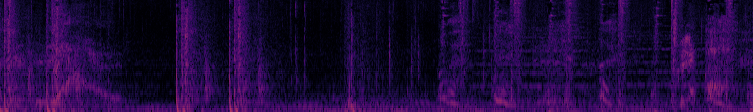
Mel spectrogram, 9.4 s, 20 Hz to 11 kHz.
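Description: Gunshots from a handgun at zombies in Resident Evil 2 Remake, several loud sharp bangs spaced irregularly over a low droning game soundtrack, with scattered impacts and a voice talking between shots.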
